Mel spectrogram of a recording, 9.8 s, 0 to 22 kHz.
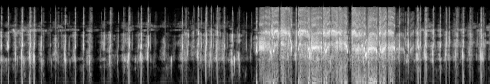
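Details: Swiftlets in a Sp M567 recording: rapid, fairly even ticking clicks for several seconds, then a loud burst of dense, harsh twittering, then clicking again.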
